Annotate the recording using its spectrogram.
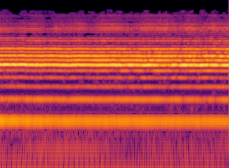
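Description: Music from an old Korean pop record: an electronic organ holds one chord, steady and unchanging, with no singing.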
